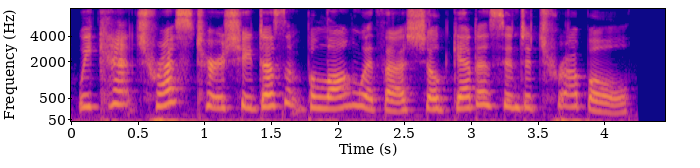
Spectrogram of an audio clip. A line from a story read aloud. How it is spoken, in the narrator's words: shrieked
